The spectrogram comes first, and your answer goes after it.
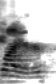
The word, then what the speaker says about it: Dwyer: Dwyer.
